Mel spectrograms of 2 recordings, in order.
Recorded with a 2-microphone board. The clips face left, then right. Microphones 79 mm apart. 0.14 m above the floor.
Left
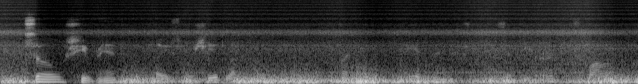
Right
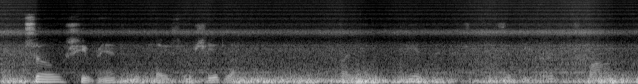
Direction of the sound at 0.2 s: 5° right (ahead or behind).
